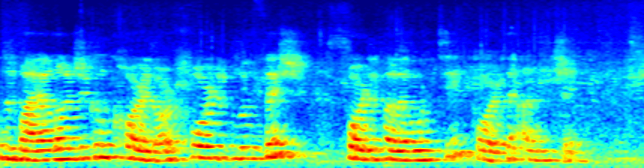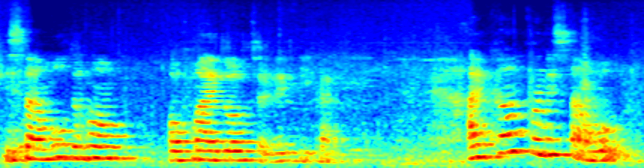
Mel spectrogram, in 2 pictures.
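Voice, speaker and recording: A woman with a Turkish accent delivers a slow, repetitive, poetic speech from a stage. Her voice is mellow and a little high. It comes from well back in a big, echoing hall with a faint hum behind it. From Turkey. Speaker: conference speaker. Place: large conference hall. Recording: echoey hall, speaker far from mic.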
